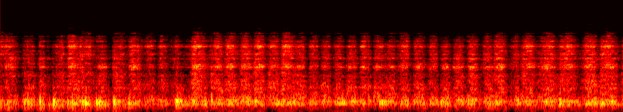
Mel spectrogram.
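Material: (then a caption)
Wood. Two hands rapidly scratch and tap the surface of a round, solid wooden plate with a rim groove, using fingertips and short nails. The result is a fast, continuous, dry raspy scratching with quick flurries of light taps, steady in loudness throughout, with a low-mid woody body and bright scratchy overtones.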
